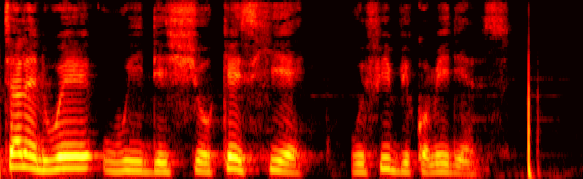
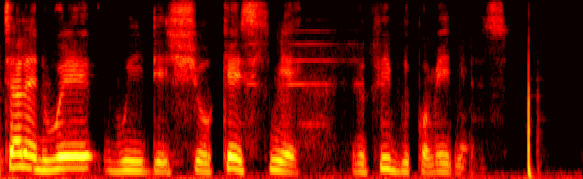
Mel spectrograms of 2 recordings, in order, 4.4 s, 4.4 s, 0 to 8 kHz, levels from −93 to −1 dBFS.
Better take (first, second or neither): first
